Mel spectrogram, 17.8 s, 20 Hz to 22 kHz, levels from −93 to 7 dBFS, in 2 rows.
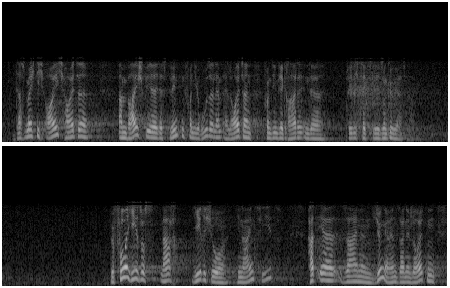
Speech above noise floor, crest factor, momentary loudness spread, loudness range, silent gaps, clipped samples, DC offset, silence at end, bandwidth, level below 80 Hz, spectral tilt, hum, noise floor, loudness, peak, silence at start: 32 dB; 22 dB; 11 LU; 8 LU; none; under 0.1%; under 0.1%; 0 s; 4.5 kHz; -78 dBFS; -6 dB/octave; none; -69 dBFS; -38 LUFS; -16 dBFS; 0.3 s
